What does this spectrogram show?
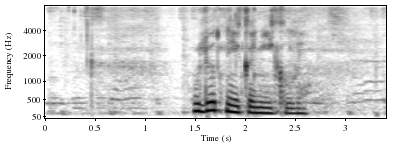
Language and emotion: Russian, neutral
